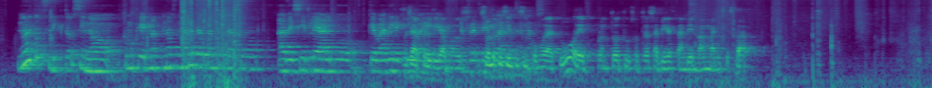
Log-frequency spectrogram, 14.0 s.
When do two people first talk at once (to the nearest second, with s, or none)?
6 s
